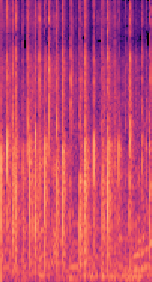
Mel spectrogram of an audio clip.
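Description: A small crowd at an Independence Day barbecue gathering claps in quick uneven bursts, close and moderately loud, with a voice talking over the clapping.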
